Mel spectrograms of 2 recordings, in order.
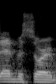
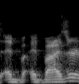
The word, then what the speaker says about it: Advisor: I said Adsvisore, but it's just Advisor.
